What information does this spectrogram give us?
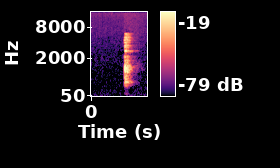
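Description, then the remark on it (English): A single small, quiet burp bursts out suddenly after silence and fades within a fraction of a second, with no talking around it. “That's like, see, I don't burp big.”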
